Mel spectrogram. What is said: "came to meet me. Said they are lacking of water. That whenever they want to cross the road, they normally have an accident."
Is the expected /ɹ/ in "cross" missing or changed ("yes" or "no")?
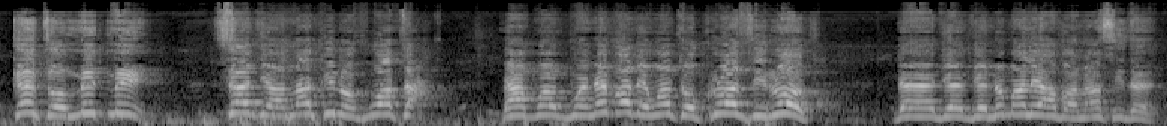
no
